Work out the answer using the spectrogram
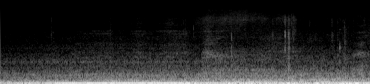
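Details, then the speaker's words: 2007 VW Caddy 1.9 TDI 105hp BLS diesel driving after replacing alternator pulley and auxiliary belt/tensioner that had squealed and lost charging: deep even engine and road rumble, no squeal, chirp or knock; no strange noises, called fixed. "So anyway, it seems to run fine. No strange lights, no strange noises."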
